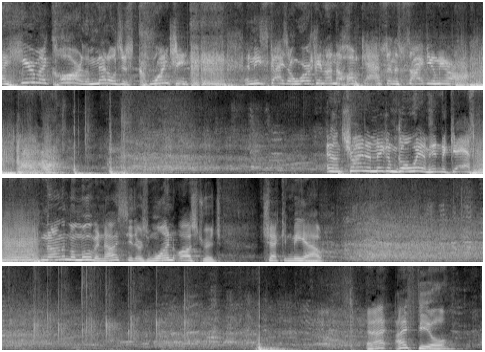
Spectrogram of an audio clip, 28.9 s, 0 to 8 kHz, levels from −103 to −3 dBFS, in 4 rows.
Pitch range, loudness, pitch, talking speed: 170-280 Hz, -27 LUFS, 240 Hz, 105 wpm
